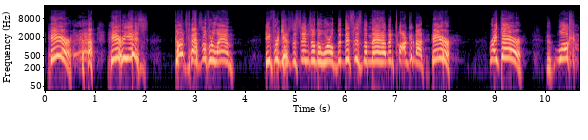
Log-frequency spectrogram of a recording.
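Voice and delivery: very high, full-voiced excited shout; yelled out. Shown as a demonstration. John spotting Jesus coming toward him, yelling out. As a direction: yell it like a thrilled announcement. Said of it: "yelled out, I'll try again".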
